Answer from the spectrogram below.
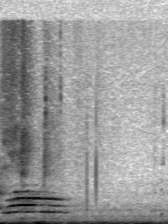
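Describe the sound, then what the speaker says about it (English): A female cat in heat cries out in a drawn, wavering meow at the start, then fades to quiet room noise with a low steady hum underneath. "My cat started crying, bro. She in heat."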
